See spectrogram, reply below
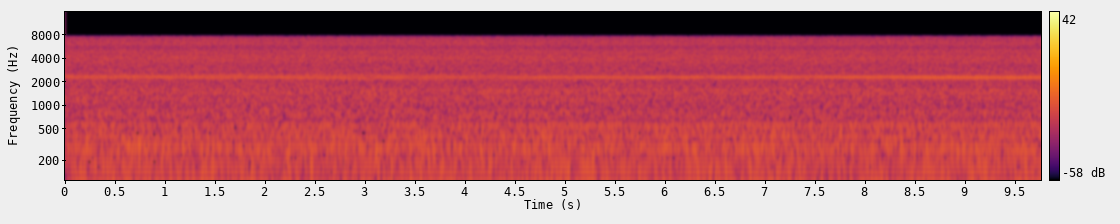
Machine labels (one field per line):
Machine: pump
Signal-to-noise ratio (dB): -6 dB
